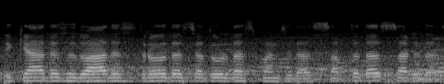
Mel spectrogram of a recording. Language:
Sanskrit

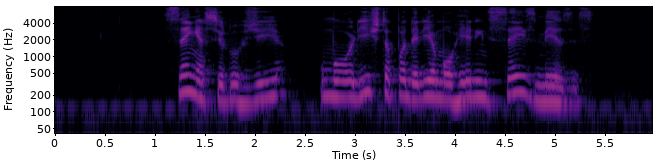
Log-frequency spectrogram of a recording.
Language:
Portuguese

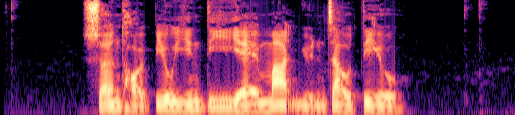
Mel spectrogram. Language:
Cantonese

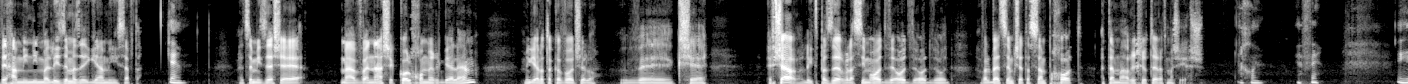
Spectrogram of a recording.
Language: Hebrew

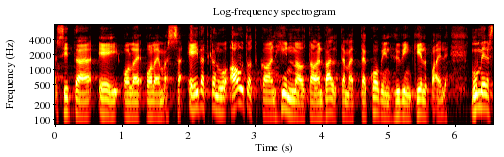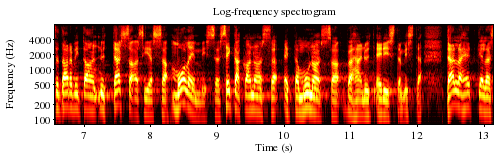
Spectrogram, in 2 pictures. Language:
Finnish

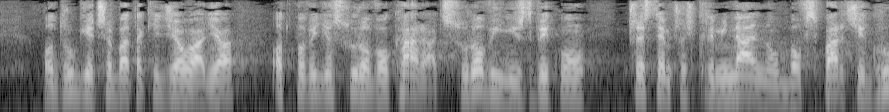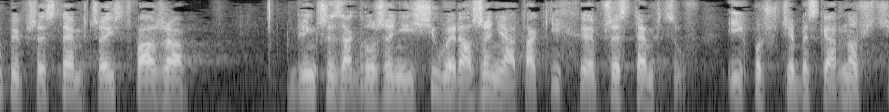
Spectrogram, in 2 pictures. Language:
Polish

